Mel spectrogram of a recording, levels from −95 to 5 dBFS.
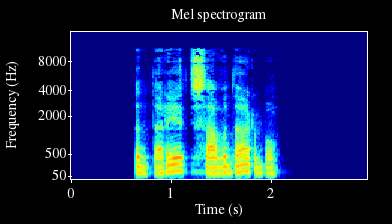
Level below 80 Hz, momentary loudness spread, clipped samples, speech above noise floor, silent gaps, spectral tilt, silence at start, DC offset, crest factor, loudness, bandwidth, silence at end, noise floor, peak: -58 dBFS; 14 LU; under 0.1%; over 64 dB; none; -4 dB/octave; 0.65 s; under 0.1%; 20 dB; -26 LUFS; 11.5 kHz; 0.9 s; under -90 dBFS; -10 dBFS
